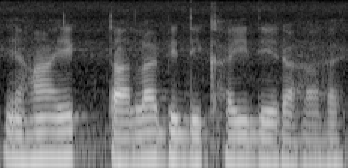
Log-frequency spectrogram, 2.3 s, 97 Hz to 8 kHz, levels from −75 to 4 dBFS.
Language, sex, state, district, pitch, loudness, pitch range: Hindi, male, Jharkhand, Ranchi, 115 Hz, -18 LUFS, 110-120 Hz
